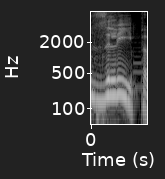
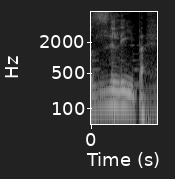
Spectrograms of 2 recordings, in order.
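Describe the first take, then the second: First: The first sound is a buzzing z. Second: The first sound is a long hissing s. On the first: The speaker calls it wrong. "non sleep, perché è brutto" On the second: The speaker calls it right. "sempre S lunga"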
